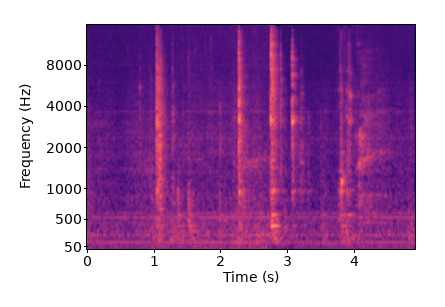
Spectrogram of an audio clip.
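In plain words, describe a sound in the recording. Metal parts click and tap sharply a few times.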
